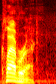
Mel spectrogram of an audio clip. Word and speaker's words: Claverack: Now, do you say Claverick or Claverack? – Claverick. – Aha! You're right.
